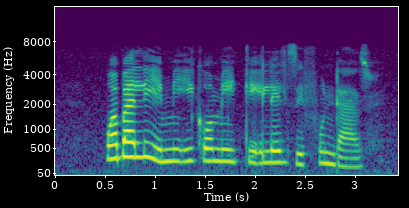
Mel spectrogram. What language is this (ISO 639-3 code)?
zul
